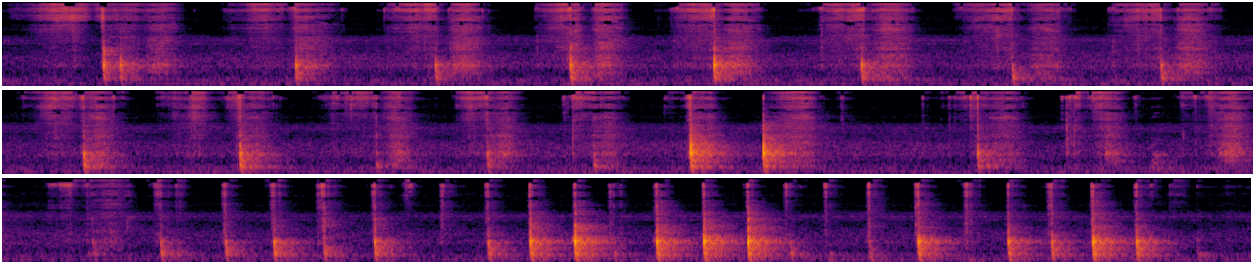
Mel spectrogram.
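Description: Steady knife strikes on a cutting board finely chopping garlic cloves, dozens of quick close chops in an even rhythm that speeds into faster bursts near the end, no voices.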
